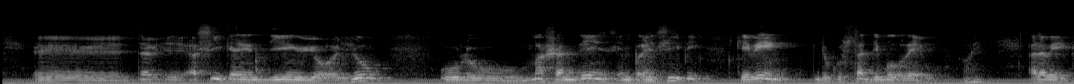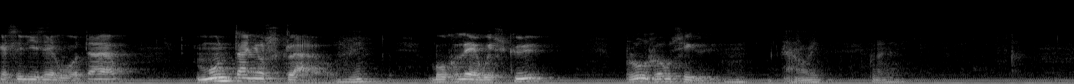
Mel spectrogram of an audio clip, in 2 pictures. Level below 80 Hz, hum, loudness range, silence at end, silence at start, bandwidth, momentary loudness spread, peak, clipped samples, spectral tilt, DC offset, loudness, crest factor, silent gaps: -40 dBFS; 50 Hz at -40 dBFS; 5 LU; 0 s; 0.05 s; 7.4 kHz; 17 LU; -10 dBFS; under 0.1%; -8.5 dB/octave; under 0.1%; -29 LUFS; 20 dB; none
